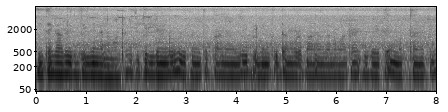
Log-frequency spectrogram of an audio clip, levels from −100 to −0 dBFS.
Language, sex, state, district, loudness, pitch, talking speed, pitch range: Telugu, male, Andhra Pradesh, Guntur, -17 LUFS, 120 Hz, 155 wpm, 115-130 Hz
